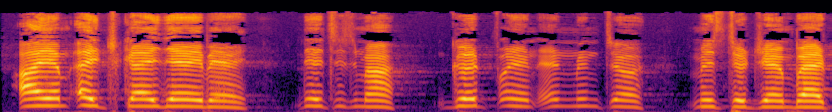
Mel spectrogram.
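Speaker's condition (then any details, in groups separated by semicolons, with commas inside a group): Cerebral palsy; lifelong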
